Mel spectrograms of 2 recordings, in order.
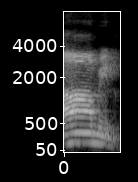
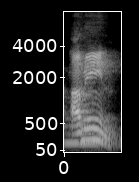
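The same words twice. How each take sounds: First: The first vowel is drawn out long. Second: The first vowel is short. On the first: It is the word said after a prayer, not in the Quran. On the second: It means trustworthy.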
